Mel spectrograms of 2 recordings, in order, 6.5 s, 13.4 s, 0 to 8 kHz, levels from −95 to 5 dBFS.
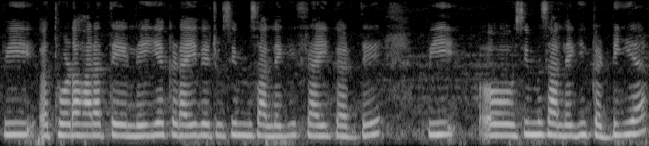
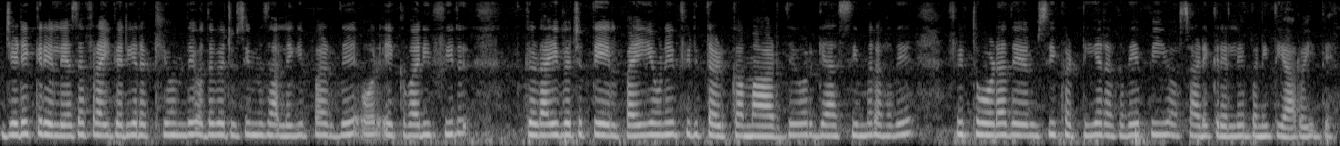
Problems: low volume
